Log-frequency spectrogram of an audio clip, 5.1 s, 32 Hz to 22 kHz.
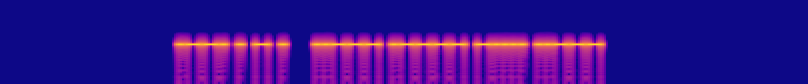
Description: Morse code, heard as a keyed tone, about 44 wpm, 700 Hz. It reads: PETE 2162
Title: CWT Exchange 45wpm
